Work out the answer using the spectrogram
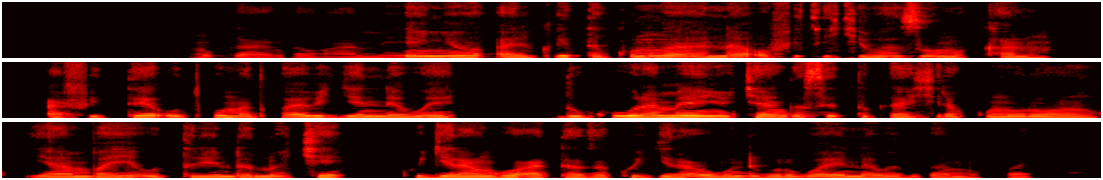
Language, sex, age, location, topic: Kinyarwanda, female, 18-24, Kigali, health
